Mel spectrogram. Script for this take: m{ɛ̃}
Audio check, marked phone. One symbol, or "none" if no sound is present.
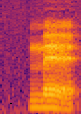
ɛ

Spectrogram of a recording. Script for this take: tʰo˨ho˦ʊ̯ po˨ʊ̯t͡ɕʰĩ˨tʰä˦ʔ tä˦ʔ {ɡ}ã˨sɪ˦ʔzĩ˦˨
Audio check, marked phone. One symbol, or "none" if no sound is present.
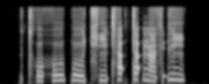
ŋ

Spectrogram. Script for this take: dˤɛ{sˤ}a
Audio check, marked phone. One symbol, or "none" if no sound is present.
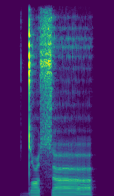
s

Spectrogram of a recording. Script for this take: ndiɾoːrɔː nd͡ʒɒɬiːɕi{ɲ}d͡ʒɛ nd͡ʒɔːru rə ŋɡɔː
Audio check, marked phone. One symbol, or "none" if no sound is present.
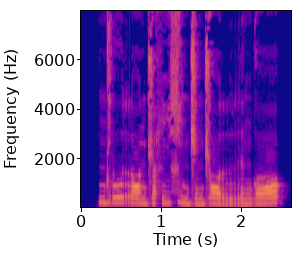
n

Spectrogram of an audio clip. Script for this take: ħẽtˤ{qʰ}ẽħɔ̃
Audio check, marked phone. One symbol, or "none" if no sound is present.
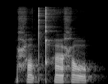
qʰ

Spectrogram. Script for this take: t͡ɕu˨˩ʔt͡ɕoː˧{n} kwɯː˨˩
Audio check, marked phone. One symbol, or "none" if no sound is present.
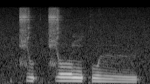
ŋ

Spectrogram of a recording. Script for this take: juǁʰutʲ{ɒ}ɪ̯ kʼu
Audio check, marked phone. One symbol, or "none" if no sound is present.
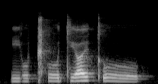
ɒ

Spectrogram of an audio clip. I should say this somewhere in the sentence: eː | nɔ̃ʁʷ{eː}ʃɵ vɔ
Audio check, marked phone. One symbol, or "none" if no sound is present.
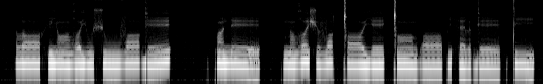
e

